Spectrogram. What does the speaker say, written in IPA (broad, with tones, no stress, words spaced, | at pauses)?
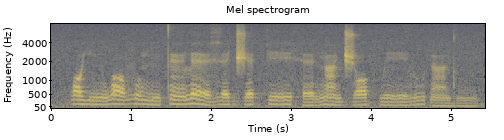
bɔ˧ jĩ˨wɔ˧vo˧mĩ˨ tɛ̃˧lɛ˦˨ ɣɛ˧d͡ʒɛ˧ keː˧hɛ˨ŋã˧ d͡ʒɔ˦kʷeː˧ lu˦ɗã˨du˨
